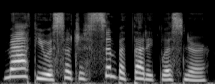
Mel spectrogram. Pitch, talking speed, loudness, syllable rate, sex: 265 Hz, 165 wpm, -17 LUFS, 5.9 syllables/s, female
